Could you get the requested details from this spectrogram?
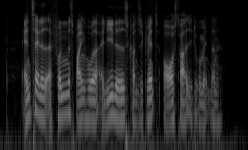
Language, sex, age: Danish, male, 32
